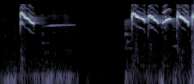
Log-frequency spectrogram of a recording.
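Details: Oriental white-eye (pleci) giving one thin descending note, a pause, then a short burst of high, quick twittering slurs.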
